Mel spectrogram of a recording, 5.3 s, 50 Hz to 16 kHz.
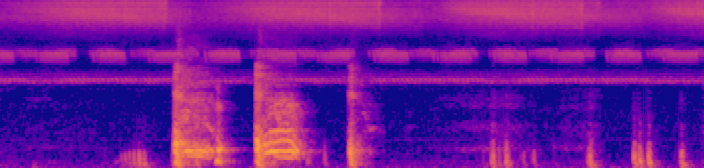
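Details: Coughing fit at 2 a.m. in a motel room, described as a barking cough, heard through a thin wall: a few muffled, harsh coughs, then fainter coughs, over steady insect chirping.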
